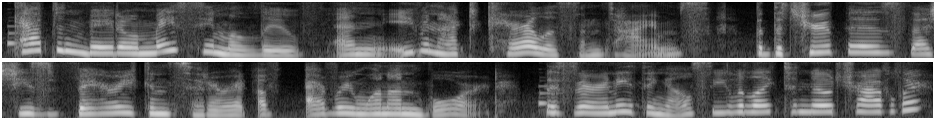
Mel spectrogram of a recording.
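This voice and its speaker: A woman voicing a polite, earnest ship's navigator in a video game, measured and courteous. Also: high voice, animated. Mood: polite, admiring. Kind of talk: video game character acting.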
